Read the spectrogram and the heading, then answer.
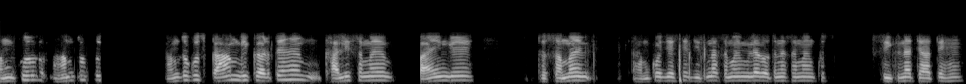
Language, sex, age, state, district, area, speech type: Hindi, male, 30-45, Uttar Pradesh, Varanasi, urban, conversation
